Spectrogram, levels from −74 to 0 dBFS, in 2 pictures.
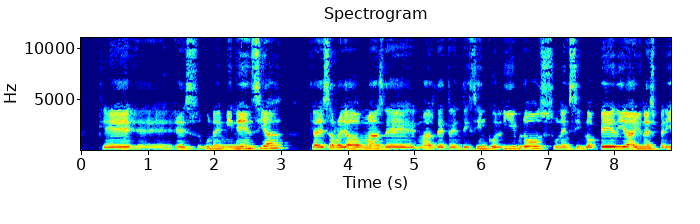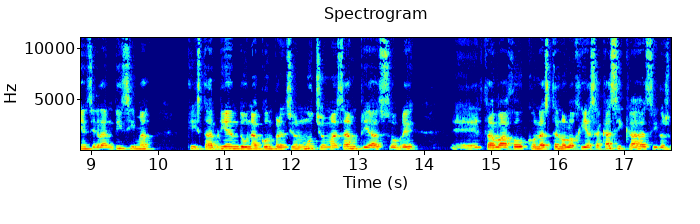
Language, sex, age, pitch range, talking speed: Spanish, male, 50-69, 180-215 Hz, 130 wpm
